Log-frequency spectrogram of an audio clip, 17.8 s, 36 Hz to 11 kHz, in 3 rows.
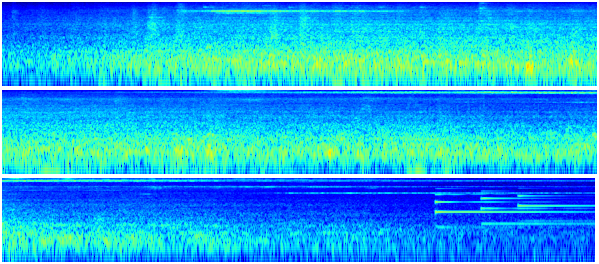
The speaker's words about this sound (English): Stand well away from the edge of platform 4. The approaching train is not scheduled to stop at this station. We're standing on the platform at Peckham Rye Station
